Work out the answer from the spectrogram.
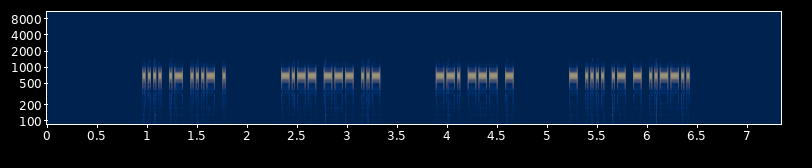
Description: Morse code, heard as a keyed tone, about 42 wpm, 700 Hz. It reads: HAVE YOU GOT THAT?
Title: 3x Word-Spacing - Sentences from Top 300 Words - 45wpm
